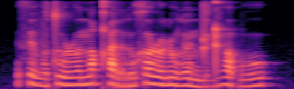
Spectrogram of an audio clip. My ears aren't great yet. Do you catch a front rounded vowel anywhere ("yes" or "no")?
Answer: no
